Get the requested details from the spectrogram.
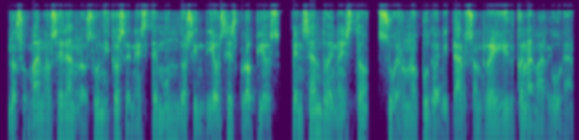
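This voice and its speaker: A man narrating a story in an even, steady reading voice. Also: sits low, no room sound, dull audio.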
